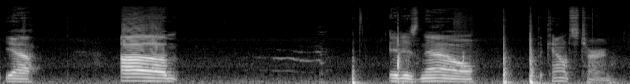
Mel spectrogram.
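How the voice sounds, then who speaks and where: A man with a somewhat higher-pitched voice runs a tabletop role-playing game. He talks informally and explains things as game master. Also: drawn-out words, pushed and bright, a little hiss or hum.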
